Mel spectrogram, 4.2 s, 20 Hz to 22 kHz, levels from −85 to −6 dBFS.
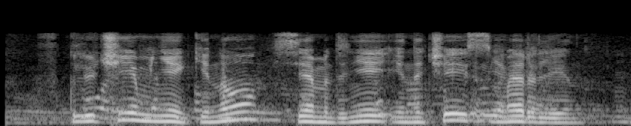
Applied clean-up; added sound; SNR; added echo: none; none; none; none.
